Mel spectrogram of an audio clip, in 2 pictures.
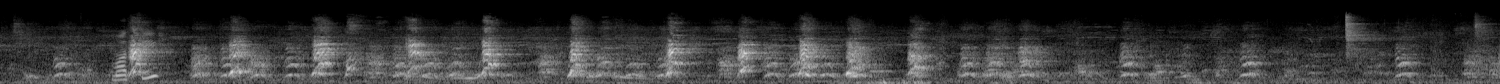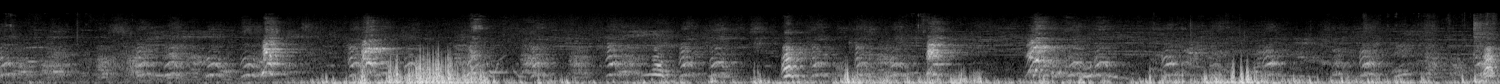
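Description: A dog barking over and over, about two barks a second. From about eighteen seconds in, a loud low rumbling noise on the microphone takes over, with the barks coming more sparsely.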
